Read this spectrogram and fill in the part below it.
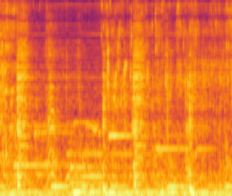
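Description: Havana Cuban rum is poured into glasses for mojitos, a short liquid glug and trickle close by with light clinks, no voices.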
